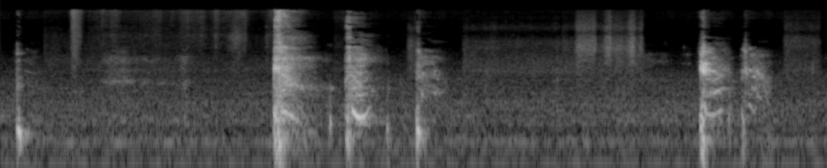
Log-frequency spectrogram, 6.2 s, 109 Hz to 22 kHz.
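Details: Adult's asthma coughing fit, ongoing about 30 minutes, leaving them lightheaded, dizzy and struggling to breathe normally: about six harsh, dry cough bursts in short clusters with quiet gaps.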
